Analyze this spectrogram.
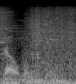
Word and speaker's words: Kowloong: I'm saying Kowloong.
